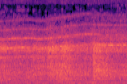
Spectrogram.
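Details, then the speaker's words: Garage overhead door opener running on battery backup: low steady motor hum, no grinding or clunks, door travels slower than usual; normal operation on battery backup. "but it's got a battery back up when you got the battery back up you'll notice that they travel a lot slower it's going to work"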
